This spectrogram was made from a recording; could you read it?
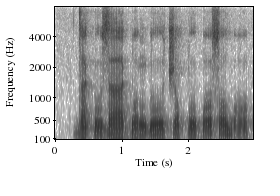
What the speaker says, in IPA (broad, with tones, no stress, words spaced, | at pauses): da˦k͡po˨zaː˦ ɡ͡bɔ˦˨ŋ ɗoː˦t͡ʃɔ˦ po˦˨ɓɔ˦sɔ˦wɔ˨˦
